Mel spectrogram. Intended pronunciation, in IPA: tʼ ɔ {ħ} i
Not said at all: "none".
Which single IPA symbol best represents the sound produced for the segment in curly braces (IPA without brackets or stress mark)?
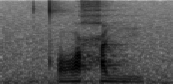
ħ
